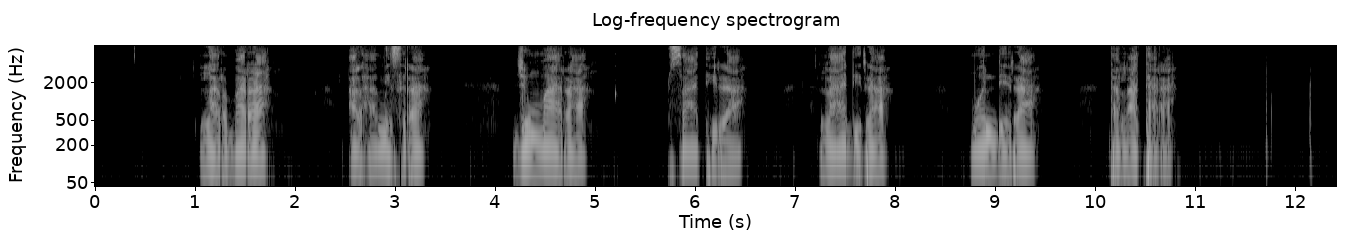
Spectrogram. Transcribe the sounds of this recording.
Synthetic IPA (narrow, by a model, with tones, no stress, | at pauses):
la˨ɾba˦ɾa˦ | a˨lha˦mi˨sɾa˦ | d͡ʒu˦mːa˦˨ɾa˦ | sa˦tʰi˦ɾa˦ | la˦di˨ɾa˦ | mo˦nde˨ɾa˦ | ta˨la˦ta˨ɾa˦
